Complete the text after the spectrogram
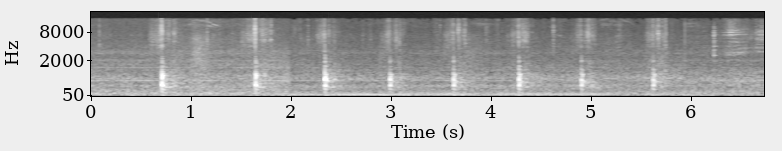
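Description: A knife chops cucumber on a wooden board with quick, sharp taps.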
